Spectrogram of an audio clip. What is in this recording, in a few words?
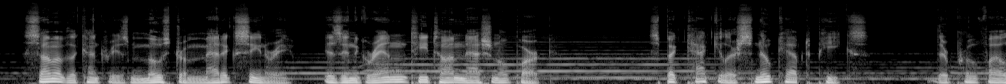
Narration; Grand Tetons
